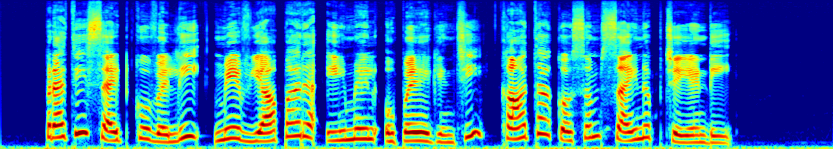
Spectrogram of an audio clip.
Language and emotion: Telugu, neutral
